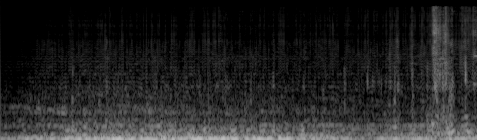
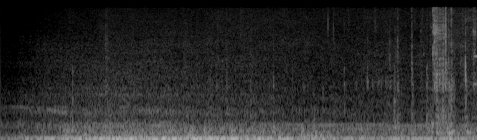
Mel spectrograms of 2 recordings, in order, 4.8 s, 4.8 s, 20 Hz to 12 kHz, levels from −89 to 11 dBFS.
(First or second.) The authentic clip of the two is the second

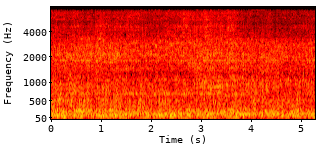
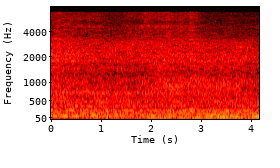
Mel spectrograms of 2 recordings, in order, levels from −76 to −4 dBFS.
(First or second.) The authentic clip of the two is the second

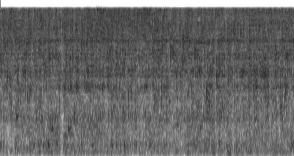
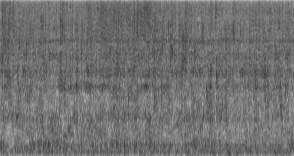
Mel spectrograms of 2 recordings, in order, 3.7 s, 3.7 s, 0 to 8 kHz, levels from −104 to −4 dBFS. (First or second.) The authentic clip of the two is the first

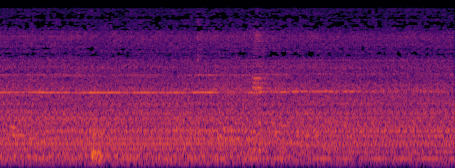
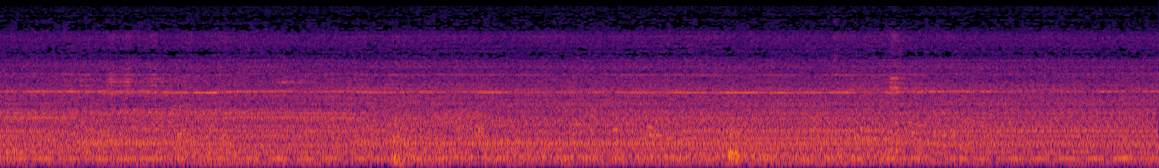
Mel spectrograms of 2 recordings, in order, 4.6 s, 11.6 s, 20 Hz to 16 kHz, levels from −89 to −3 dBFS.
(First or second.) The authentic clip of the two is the first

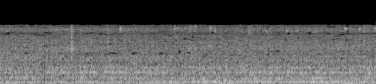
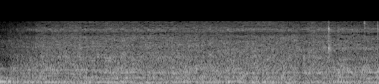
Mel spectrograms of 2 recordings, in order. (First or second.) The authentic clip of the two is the first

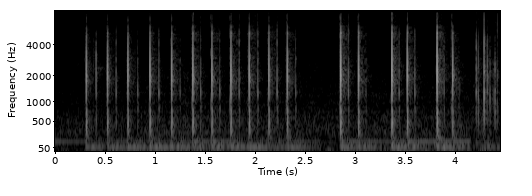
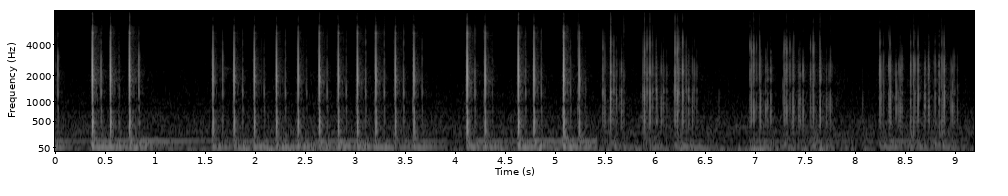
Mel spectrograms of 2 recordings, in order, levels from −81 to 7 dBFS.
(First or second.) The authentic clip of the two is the first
